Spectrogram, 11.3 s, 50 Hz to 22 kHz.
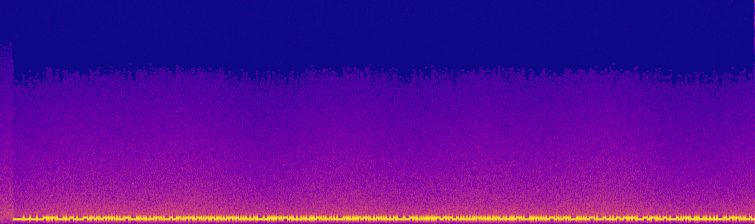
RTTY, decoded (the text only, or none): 9TZG L3Y7 MZAH AZDU C7KR TGK6 0DJZ QI7V UJRO MCQJ FJG6 SI50 F5M9 TE9C KX1B …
